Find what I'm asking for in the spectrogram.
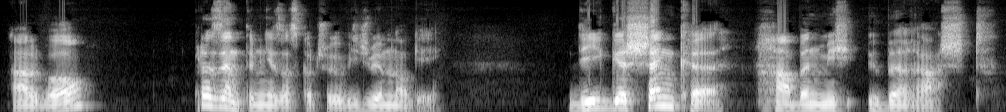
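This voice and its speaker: A man teaching language, speaking German phrases slowly and clearly, then explaining them with quick asides. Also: medium pitch, sing-song, sharp tone. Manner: slow, modelling German phrases deliberately, quick asides in Polish.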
